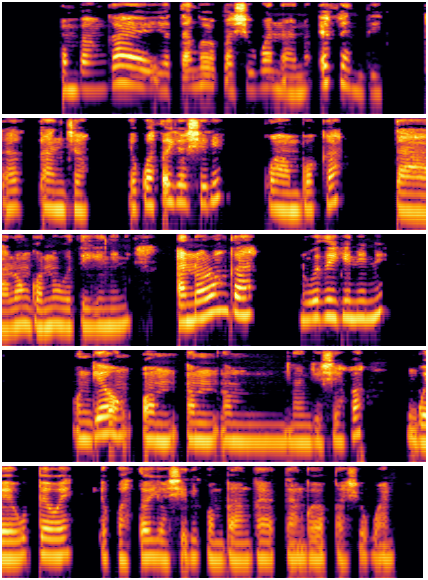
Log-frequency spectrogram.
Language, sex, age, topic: Oshiwambo, female, 18-24, finance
